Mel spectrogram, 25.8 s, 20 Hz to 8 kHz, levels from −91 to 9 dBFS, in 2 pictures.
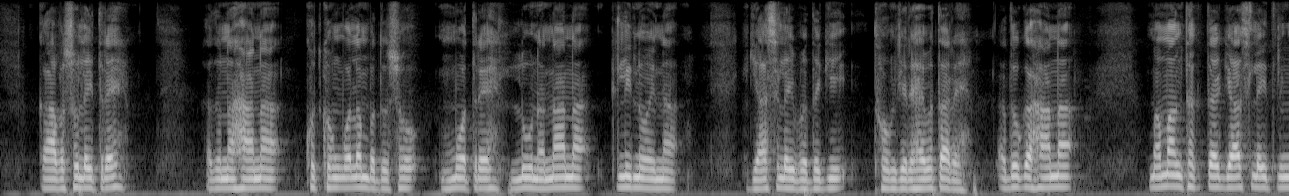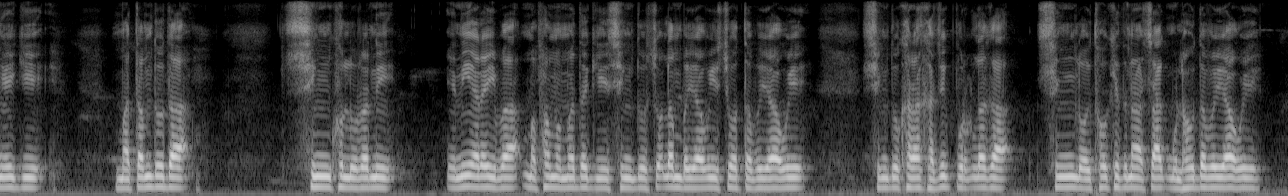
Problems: none marked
